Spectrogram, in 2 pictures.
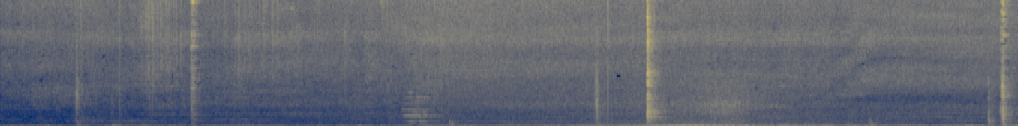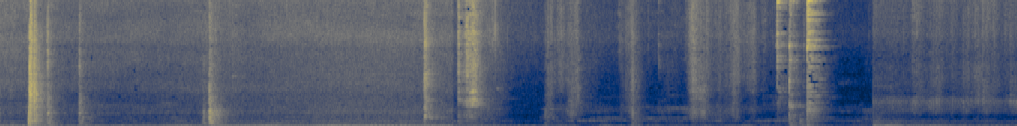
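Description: A stuffed radish paratha frying on an iron tawa with a faint sizzle, while metal utensils clink and knock sharply against the pan and dishes several times.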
